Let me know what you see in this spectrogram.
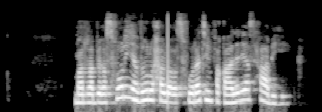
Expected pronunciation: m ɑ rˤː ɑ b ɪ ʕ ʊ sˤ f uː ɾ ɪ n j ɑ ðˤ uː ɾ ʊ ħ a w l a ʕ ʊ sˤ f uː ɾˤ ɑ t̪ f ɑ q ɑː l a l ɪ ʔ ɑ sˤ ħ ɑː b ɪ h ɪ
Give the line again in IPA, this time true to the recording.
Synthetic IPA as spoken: m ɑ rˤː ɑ b ɪ ʕ ʊ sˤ f uː ɾ ɪ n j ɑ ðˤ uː ɾ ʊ ħ a w l a ʕ ʊ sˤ f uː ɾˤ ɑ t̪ f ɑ q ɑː l a l ɪ ʔ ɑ sˤ ħ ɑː b ɪ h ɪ

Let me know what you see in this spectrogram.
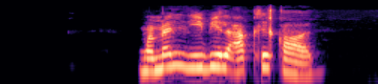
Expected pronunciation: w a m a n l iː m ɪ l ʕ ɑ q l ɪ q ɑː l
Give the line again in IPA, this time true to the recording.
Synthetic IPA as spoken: w a m a n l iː b ɪ l ʕ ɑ q l ɪ q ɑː l

